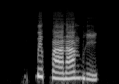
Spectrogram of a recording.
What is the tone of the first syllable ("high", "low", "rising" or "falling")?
high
